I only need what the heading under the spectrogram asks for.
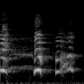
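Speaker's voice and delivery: high, loud burst of laughter; high laughing squeal. Real, not acted. Streamer cracks up at the changed text, squealing laugh.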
